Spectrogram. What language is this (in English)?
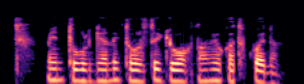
Uzbek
